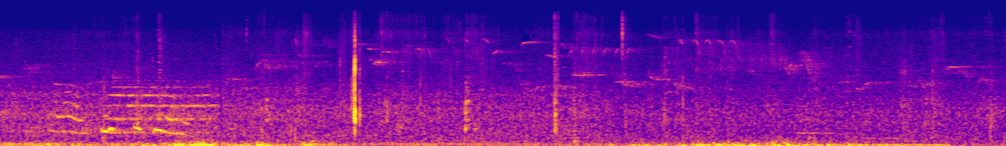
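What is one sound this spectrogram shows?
A knife chops meat on a wooden board.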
